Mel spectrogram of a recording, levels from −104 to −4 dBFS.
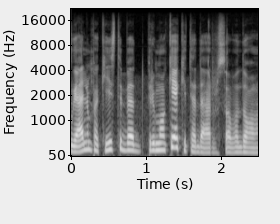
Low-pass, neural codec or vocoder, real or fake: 19.8 kHz; none; real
